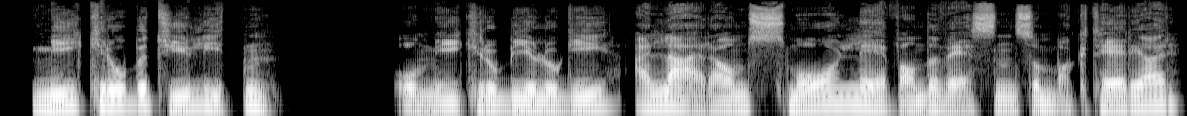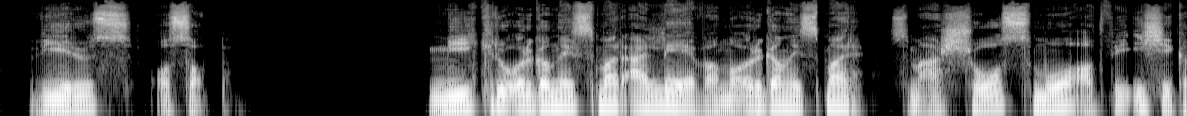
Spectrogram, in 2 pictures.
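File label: Norwegian nynorsk, male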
